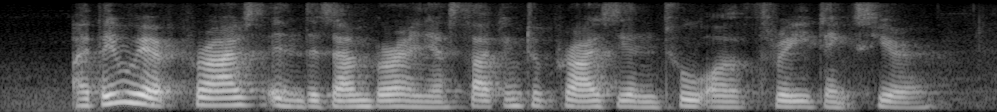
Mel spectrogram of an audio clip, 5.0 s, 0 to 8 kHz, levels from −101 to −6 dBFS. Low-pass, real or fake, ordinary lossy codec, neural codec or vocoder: 7.2 kHz; fake; none; codec, 16 kHz in and 24 kHz out, 0.8 kbps, FocalCodec, streaming, 65536 codes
